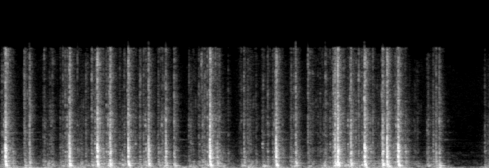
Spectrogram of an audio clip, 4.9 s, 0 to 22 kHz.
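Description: Fingertips type on the keys of a teal metal portable Olivetti Lettera 22 typewriter. A steady run of sharp, bright clacks with a short metallic ring around 500 Hz and a little low thump follows. The keystrokes quiet down briefly near the end before one last soft tap.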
